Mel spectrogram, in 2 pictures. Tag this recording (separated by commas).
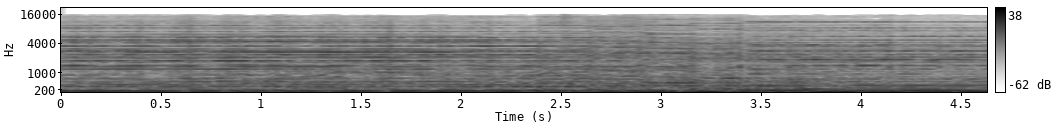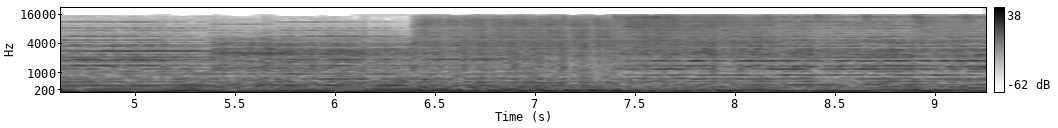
Music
